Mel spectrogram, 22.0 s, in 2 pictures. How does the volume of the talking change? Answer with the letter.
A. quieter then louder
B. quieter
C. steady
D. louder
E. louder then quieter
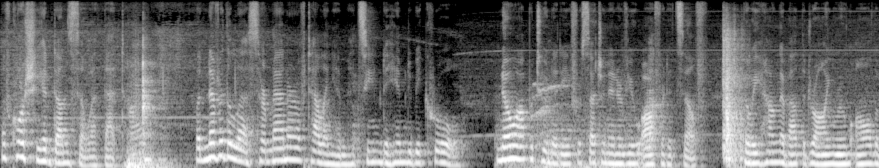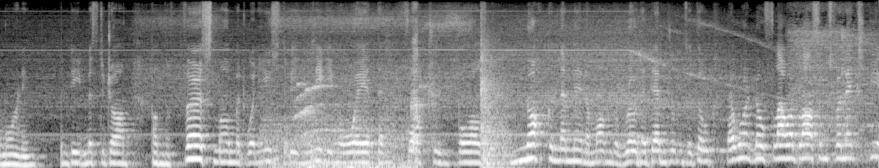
C.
